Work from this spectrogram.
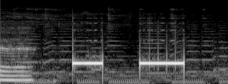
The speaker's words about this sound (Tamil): நீ வாயை திறக்காதடி வாயை திறந்தாலே இப்படி பீப் போட அளவுக்கு பேசுறியடி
